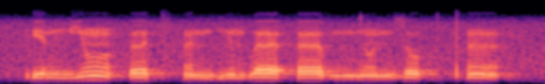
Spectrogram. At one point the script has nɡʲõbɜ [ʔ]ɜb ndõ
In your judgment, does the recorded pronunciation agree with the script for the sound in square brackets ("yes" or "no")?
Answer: yes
